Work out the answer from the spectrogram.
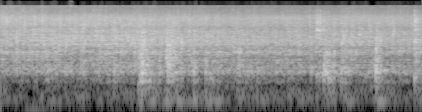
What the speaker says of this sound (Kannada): ಈರುಳ್ಳಿ ಒಂದು ಸ್ವಲ್ಪ ಬಾಡಿದ್ಮೇಲೆ ಬೋಟಿ ತೊಗೊಂಡಿದ್ದೀನಿ ಬೋಟಿ ಹಾಕ್ತಾಯಿದ್ದೀನಿ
